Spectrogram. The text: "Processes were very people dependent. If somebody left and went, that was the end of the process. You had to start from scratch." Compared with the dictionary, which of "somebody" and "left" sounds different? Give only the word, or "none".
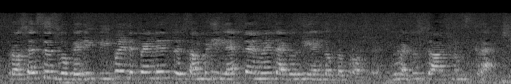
none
